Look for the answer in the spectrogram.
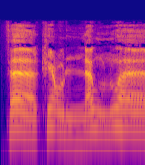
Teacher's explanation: فاقع لونها إدغام غير غنة والهاء ممدودة مد طبيعي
